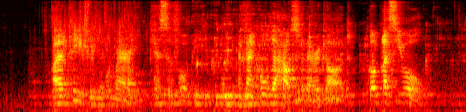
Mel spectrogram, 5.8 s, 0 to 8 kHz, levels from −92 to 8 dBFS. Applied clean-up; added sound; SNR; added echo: neural separator model SepFormer DNS4.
